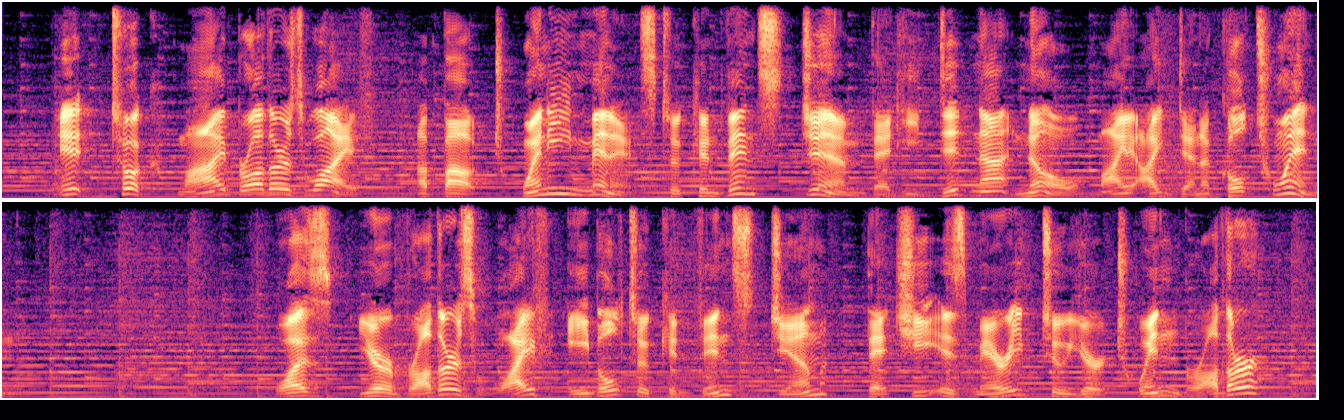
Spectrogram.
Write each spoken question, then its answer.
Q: Was your brother's wife able to convince Jim that she is married to your twin brother?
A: Yes. My brother's wife was able to convince Jim, but it took her about 20 minutes to do so.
